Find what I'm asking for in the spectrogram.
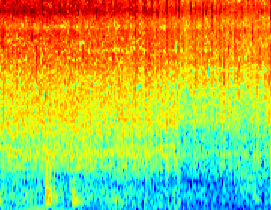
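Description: Bitter gourd sautéing in a pan, a loud, constant frying hiss with a couple of low spoon thuds early on and steady sizzle throughout.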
